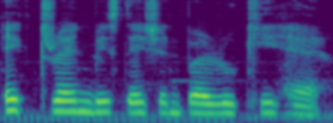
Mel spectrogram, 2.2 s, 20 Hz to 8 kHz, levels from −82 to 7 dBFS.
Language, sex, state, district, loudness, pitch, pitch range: Hindi, female, Arunachal Pradesh, Papum Pare, -17 LUFS, 195 Hz, 185-210 Hz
